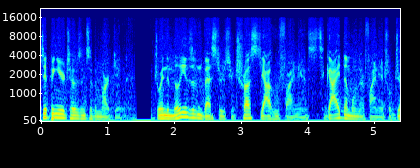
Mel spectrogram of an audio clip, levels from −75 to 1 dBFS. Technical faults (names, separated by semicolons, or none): stuck bit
